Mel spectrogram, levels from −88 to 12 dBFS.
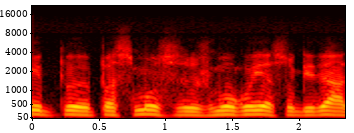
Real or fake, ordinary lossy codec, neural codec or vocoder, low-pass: real; Opus, 24 kbps; none; 14.4 kHz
